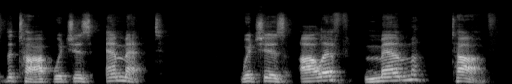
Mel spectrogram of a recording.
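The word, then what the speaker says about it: אמת: And so basically they would stamp Aleph, Mem, Tav on top of the head, which interestingly is pronounced Emet, Emet.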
